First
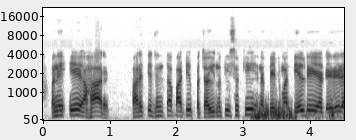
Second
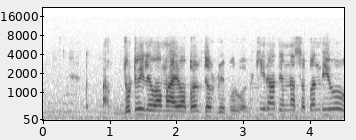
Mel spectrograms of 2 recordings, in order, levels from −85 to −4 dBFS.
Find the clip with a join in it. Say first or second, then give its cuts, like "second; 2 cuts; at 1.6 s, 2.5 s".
second; 1 cut; at 3.2 s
